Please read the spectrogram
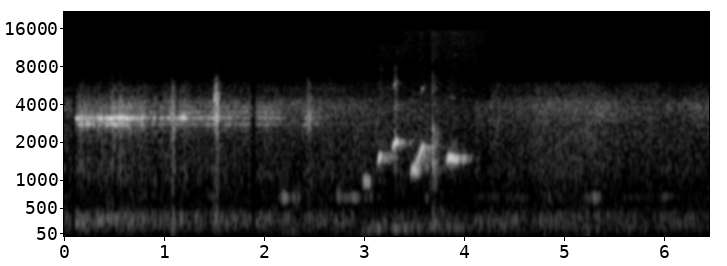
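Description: High, steady whistle-like tone for about two seconds with a few clicks, then a quick run of short whistled notes jumping up and down in pitch about three seconds in.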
